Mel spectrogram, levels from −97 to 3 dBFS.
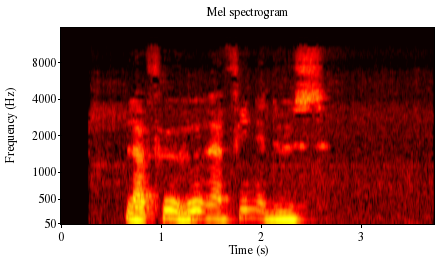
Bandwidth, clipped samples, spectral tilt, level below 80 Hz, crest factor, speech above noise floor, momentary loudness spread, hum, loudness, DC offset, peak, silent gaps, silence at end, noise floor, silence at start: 10.5 kHz; under 0.1%; -7 dB/octave; -64 dBFS; 20 dB; 38 dB; 13 LU; none; -30 LUFS; under 0.1%; -12 dBFS; none; 1.1 s; -67 dBFS; 0.65 s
